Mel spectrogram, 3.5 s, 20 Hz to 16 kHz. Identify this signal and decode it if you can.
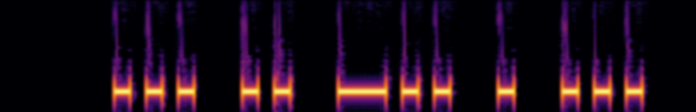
Morse code, heard as a keyed tone, about 15 wpm, 700 Hz. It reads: SIDES
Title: Sets of 4 Words - New Word Drill - 15wpm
